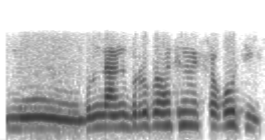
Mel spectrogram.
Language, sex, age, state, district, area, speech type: Odia, female, 60+, Odisha, Nayagarh, rural, conversation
